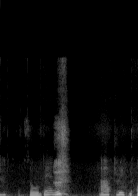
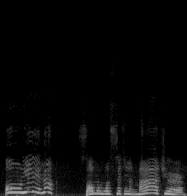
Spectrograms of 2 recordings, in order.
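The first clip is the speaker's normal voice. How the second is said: higher-pitched, mildly upset mother bear; mommy bear; 7 semitones higher than usual. A narrator's reading. Mommy bear finding her chair used, dismayed. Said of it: "And mommy says".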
